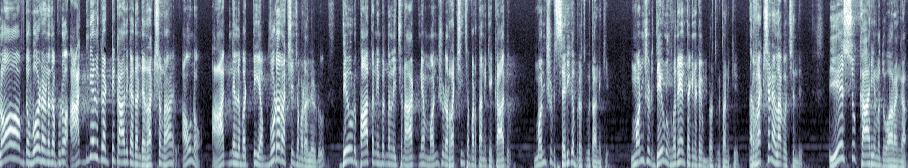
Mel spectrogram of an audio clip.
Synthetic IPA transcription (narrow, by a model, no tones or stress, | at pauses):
lɔːɔːpʰd̪ɐʋɐɾɖɐneːd̪ɐpːuɽuʔaːɡɳjɐlukɐʈːikaːd̪ukɐd̪ɐɳɖeːɾɐkʂɐɳɐɐwuno̰ | a̰ːɡnjɐlubɐʈːiɛʋːɐɽoːɾɐkʂiɲt͡ʃɐbɐɽɐle̞ːɽu | d̪e̞ːwuɽupaːt̪ɐnibɐnd̪ɐnɐlit͡ʃːinɐaːɡ̚njɐmːɐnuʂuɽuɾɐkʂiɲt͡ʃɐbɐɽɐt̪aːnikikaːd̪u | mɐnuʂuɽusɐɾiɡɐbɾɐt̪uɡut̪aːniki | mɐnuʂuɽud̪e̞ːwunuɾud̪ɐjɐmt̪ɐɡinɐʈːuɡabɾɐt̪uɡut̪aːnikḭ | ɾɐkʂɐɳɐɛlaːkʋɐt͡ʃːind̪i | je̞ːsukaːɾjɐmɐd̪ʋaːɾɐŋɡa̰ː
